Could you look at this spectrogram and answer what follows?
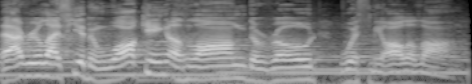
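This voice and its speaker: A pastor in his thirties sharing his story in an Easter sermon, earnest and personal, slowing down on key phrases. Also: medium pitch. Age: 30s. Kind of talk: Easter sermon, shared testimony. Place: large church auditorium. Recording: reverberant hall with music underneath.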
